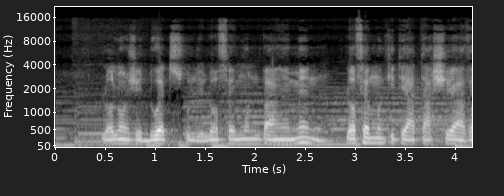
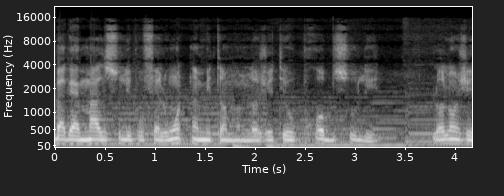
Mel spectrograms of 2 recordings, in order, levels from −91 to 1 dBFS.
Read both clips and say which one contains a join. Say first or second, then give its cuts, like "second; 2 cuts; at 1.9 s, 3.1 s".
first; 1 cut; at 2.8 s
